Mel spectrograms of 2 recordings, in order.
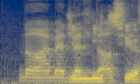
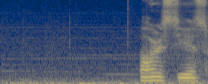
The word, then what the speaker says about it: Arceus: Arceus was actually the name of a competitive Gen 4 Arceus set. Back when people still thought it was a soft C.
